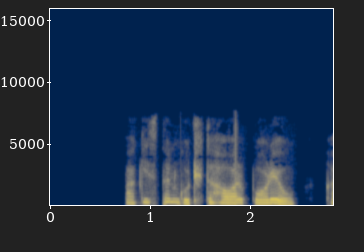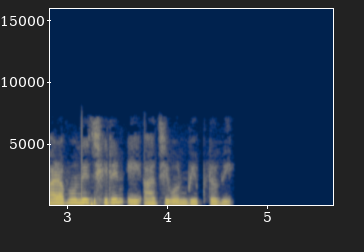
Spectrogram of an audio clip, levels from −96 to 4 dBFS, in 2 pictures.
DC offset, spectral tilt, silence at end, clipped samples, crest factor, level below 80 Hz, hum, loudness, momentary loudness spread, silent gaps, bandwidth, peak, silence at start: under 0.1%; -6.5 dB/octave; 1.05 s; under 0.1%; 16 dB; -54 dBFS; none; -19 LUFS; 12 LU; 2.48-2.54 s, 2.63-2.75 s; 7.4 kHz; -2 dBFS; 0.75 s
